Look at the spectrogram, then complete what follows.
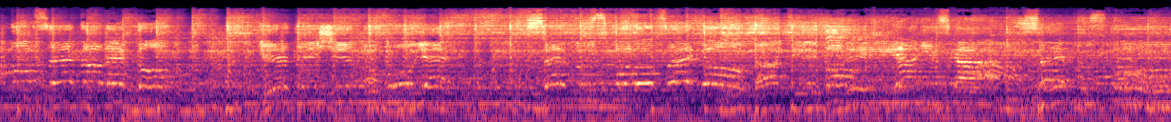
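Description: Live rock music through a loud outdoor PA: a man singing over a band with a steady beat of drums and bass.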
